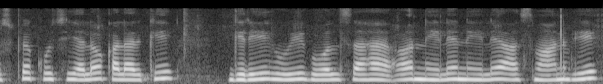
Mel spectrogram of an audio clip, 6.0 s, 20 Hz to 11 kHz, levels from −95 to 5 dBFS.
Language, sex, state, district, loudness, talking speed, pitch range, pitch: Hindi, female, Jharkhand, Palamu, -13 LUFS, 160 wpm, 205-225 Hz, 215 Hz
